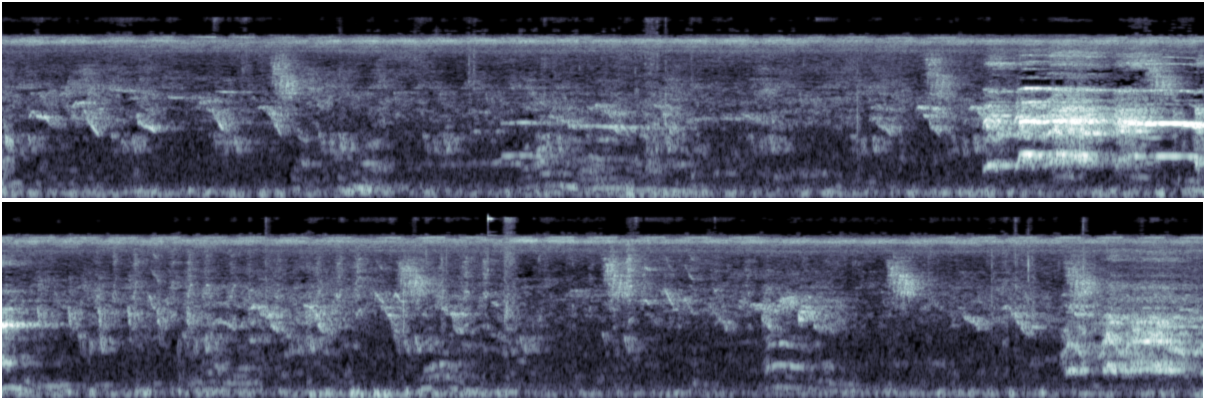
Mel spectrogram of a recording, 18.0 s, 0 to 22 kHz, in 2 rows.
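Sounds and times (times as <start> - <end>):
rooster crowing: 7.4 - 9.3, 17.0 - 18.0.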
